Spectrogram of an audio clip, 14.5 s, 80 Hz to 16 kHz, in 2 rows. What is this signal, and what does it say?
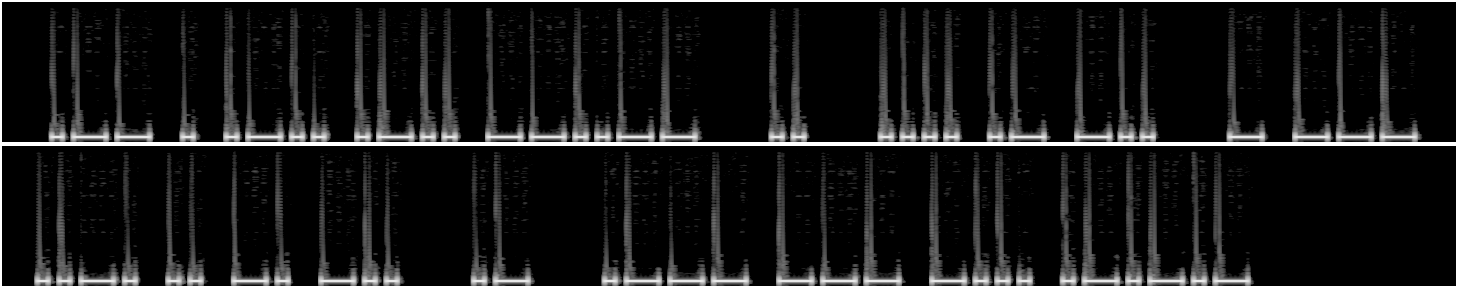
Morse code, heard as a keyed tone, about 23 wpm, 700 Hz. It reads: WELL, I HAD TO FIND A JOB.
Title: Sentences from Top 1000 Words - Review Part 3 - 22wpm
